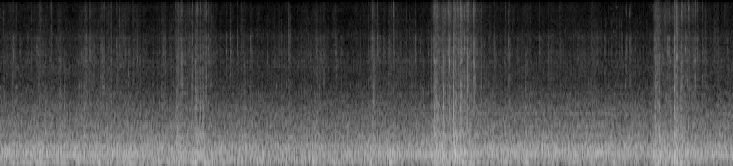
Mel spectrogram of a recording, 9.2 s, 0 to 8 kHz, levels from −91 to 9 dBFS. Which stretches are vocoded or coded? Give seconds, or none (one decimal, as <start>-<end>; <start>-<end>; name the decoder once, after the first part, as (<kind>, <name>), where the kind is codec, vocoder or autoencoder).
0.0-7.5 (autoencoder, DAC-VAE); 8.1-9.2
